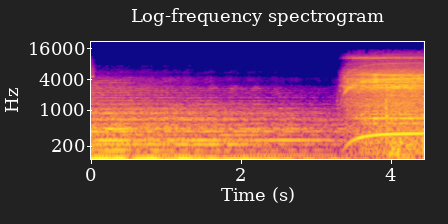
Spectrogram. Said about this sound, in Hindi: अगली सुबह उतनी भी शांत नहीं थी क्योंकि ड्रिल मशीन और भोकने पिटने की आवाज़ें इस खामोश माहौल में गूंज रही थी दरअसल ये आवाज़ उस सिक्योरिटी सिस्टम को इंस्टॉल करने की आ रही थी जो कबीर आज सुबह ही घर लेकर आया था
